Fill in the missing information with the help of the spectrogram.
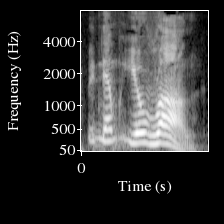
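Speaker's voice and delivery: ordinary delivery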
